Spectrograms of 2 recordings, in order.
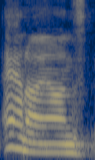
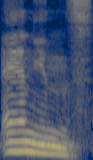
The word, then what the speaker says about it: anion: become negative are anions you'll notice despite the rules of English that these are pronounced cations and anions not patient's in anyons the most basic ions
